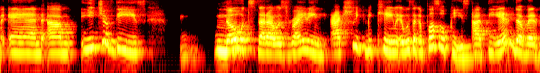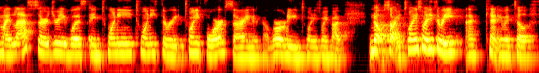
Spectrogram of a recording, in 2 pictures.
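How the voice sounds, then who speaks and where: A woman from Venezuela in her forties, a tech founder who gives lively interview answers and acts out her own past thoughts. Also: mid-range voice, brisk.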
